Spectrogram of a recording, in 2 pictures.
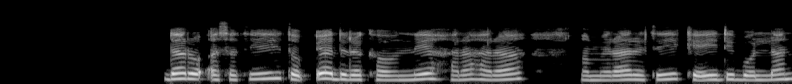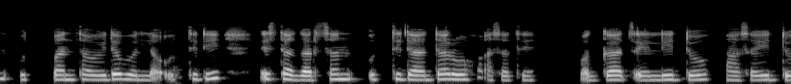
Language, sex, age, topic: Gamo, female, 25-35, government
